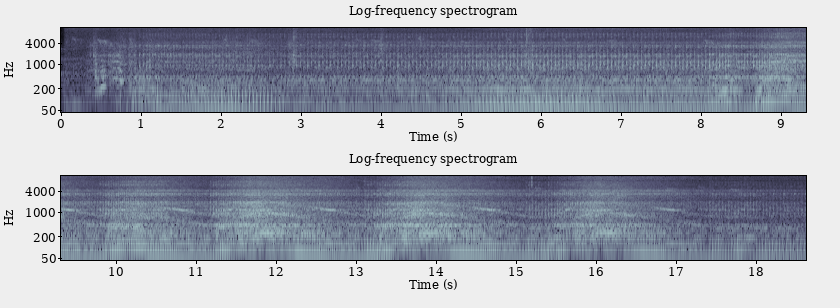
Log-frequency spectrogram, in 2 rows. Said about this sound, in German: Dieselig. Dreizylindrig. Ja. Also er klingt nicht wirklich mächtig, ne? Also es ist ein bescheidener kleiner Dieselsound. Wir sprechen heute über den Audi A2 3 Liter.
